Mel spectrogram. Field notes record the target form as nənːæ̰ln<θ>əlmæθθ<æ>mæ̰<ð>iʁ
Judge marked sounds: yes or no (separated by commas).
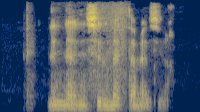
no, yes, no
